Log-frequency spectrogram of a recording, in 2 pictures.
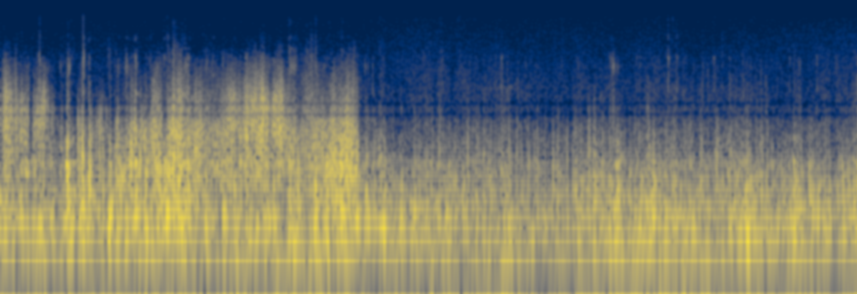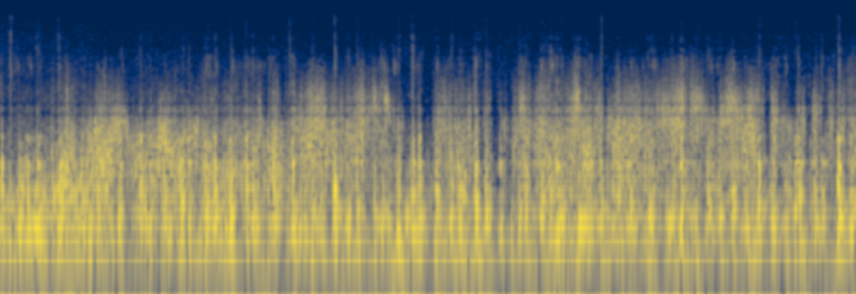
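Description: Wind blows hard across the microphone outdoors, gusting up and down.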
